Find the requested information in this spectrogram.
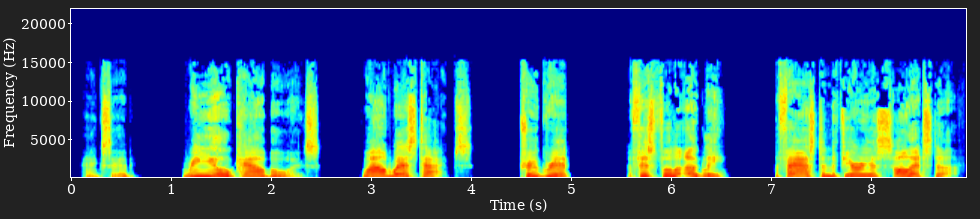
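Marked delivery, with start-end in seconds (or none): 1.1-8.9 high, drawn-out cowboy drawl; cowboy accent. A narrator's reading. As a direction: play a would-be cowboy, slow and high. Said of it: "his ridiculous new accent".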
